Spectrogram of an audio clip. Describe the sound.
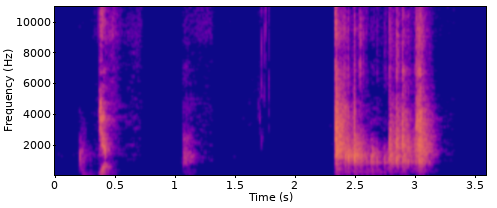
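Dice rolled for an attack roll in a tabletop game: a few short clattering knocks, then a longer, denser rattle of tumbling dice that settles after under a second.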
